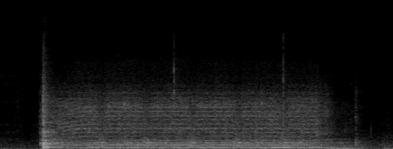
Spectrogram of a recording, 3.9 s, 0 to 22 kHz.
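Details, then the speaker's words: Ford Capri 2.8 V6 compression test cranking on jump pack, cylinder 5: steady cranking with even, regular compression pulses; results 106 psi cylinder 1 (slightly low), others 114-122 psi. "And final cylinder, cylinder 6. So there's the compression check done."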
